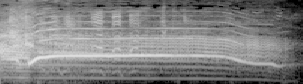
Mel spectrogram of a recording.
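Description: A young child's long, high scream held steady for about a second and a half, then falling in pitch and breaking off near the end.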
